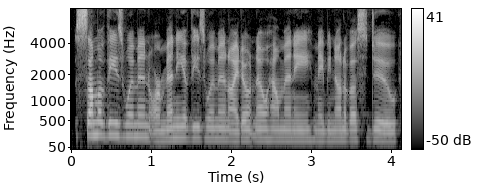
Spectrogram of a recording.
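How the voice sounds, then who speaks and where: A woman hosting a radio interview show, asking measured, probing questions. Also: deep voice, fairly even intonation, clean tone. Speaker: podcast host.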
